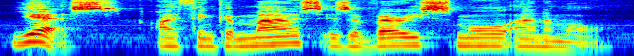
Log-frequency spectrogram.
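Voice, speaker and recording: A man's voice: medium pitch, animated, normal speed, sharp tone. A man reading a scripted language lesson, carefully enunciating model words and sentences. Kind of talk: scripted language drill, read aloud.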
